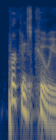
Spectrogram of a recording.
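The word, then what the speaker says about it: Perkins Coie: when you're at Perkins it's Perkins kooy right is that how you pronounce it um yes that was the last firm I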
